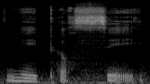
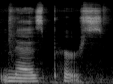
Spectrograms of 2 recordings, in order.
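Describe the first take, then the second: First: It is pronounced the French way, ending in 'say'. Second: It is pronounced the English way, like 'purse'.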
